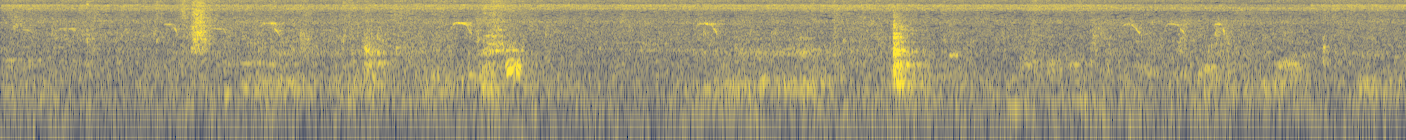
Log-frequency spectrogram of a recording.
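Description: Quiet background with faint bird chirps and three soft knocks, about one, two and a half and four and a half seconds in, the last one the loudest.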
